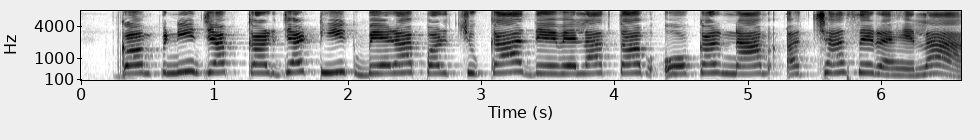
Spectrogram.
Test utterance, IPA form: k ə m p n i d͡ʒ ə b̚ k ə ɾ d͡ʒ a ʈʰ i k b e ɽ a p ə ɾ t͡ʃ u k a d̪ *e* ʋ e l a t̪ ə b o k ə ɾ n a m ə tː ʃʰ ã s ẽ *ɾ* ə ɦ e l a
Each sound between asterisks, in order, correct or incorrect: correct, correct

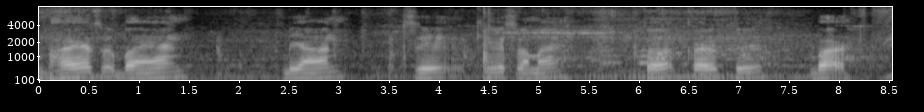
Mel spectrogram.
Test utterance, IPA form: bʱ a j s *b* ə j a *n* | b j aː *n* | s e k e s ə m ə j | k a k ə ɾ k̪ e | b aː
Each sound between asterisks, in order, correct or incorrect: correct, correct, correct

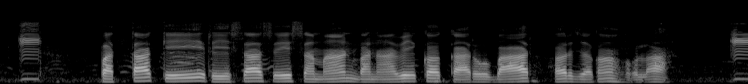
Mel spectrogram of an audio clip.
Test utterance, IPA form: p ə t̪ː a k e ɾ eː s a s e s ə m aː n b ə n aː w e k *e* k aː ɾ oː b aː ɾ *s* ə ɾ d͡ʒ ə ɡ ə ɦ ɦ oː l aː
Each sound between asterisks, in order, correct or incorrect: incorrect: a, incorrect: h

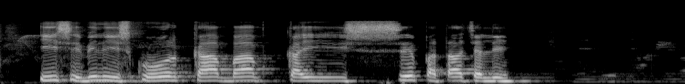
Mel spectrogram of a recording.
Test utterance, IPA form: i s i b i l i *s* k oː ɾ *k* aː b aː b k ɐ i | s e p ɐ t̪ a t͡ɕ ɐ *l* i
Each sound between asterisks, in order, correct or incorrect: correct, correct, correct

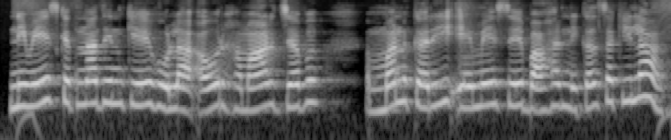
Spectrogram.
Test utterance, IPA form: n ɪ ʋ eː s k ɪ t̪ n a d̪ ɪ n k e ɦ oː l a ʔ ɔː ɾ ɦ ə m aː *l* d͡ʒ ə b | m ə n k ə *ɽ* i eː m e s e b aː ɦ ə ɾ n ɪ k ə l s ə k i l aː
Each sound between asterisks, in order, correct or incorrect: incorrect: ɾ, incorrect: ɾ

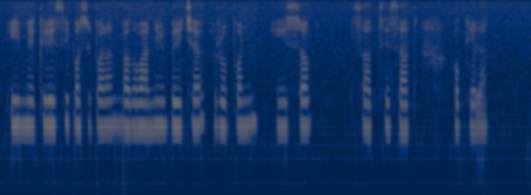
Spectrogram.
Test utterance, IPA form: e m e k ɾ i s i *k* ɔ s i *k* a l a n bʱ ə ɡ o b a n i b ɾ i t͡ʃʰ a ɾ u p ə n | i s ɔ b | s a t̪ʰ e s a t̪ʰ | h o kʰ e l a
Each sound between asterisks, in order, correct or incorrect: incorrect: p, incorrect: p

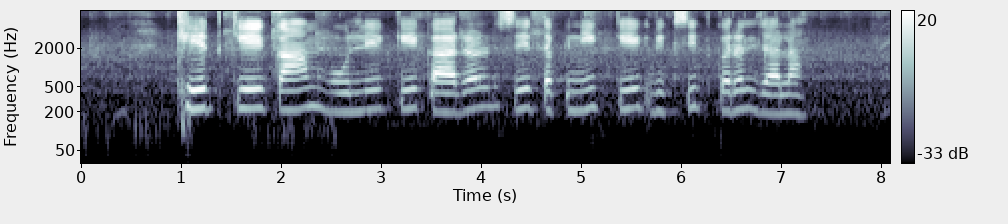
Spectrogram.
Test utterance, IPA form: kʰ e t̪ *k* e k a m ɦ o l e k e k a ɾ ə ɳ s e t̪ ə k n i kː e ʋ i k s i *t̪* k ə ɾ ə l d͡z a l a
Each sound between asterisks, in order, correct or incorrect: correct, correct

